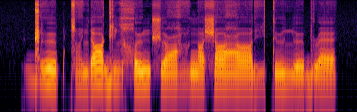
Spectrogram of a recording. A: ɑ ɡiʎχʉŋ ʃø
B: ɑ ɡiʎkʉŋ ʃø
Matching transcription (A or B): A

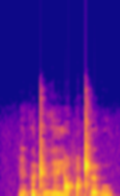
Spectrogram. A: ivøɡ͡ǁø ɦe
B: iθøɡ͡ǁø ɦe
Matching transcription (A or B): B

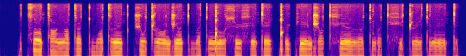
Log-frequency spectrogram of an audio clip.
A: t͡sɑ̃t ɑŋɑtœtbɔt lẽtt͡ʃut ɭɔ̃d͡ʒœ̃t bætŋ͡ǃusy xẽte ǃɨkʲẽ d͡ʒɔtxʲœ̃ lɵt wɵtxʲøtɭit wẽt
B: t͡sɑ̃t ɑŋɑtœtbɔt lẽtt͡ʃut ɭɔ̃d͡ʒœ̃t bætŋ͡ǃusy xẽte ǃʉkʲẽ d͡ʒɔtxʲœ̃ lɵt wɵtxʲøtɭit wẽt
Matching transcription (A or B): B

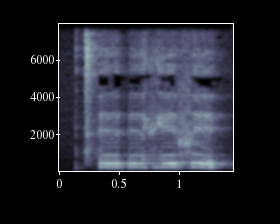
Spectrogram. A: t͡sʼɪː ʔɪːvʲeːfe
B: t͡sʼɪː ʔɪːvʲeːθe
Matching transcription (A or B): A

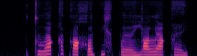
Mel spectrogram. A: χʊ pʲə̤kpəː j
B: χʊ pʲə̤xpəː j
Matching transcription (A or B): B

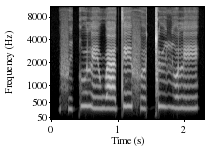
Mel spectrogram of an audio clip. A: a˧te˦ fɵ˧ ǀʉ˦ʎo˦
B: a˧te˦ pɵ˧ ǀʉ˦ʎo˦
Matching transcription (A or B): A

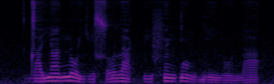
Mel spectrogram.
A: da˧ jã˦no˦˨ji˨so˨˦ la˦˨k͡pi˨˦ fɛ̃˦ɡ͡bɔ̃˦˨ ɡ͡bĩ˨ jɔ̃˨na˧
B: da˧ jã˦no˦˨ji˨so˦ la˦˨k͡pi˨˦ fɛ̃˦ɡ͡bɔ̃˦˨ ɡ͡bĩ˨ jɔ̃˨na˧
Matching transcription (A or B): A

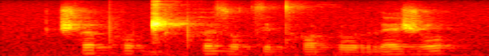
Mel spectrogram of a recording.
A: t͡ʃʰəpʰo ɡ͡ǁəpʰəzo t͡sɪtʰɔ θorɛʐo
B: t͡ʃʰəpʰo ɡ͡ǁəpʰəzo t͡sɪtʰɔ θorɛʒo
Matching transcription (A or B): B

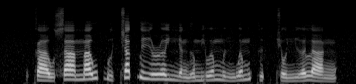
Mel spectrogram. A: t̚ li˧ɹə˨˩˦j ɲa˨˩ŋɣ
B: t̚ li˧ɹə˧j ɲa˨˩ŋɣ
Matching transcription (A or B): B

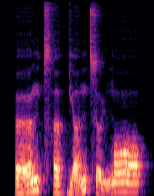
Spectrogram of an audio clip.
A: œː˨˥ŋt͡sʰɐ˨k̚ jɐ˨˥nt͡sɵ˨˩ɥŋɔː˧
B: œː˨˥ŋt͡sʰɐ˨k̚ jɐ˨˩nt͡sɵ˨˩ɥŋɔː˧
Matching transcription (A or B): A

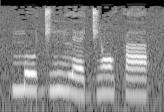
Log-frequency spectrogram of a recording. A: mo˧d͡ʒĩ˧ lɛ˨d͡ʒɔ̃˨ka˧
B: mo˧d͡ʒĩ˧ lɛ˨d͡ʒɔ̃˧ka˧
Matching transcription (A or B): B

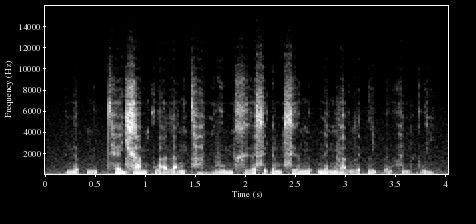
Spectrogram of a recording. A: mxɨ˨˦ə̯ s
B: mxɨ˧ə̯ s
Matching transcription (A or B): A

